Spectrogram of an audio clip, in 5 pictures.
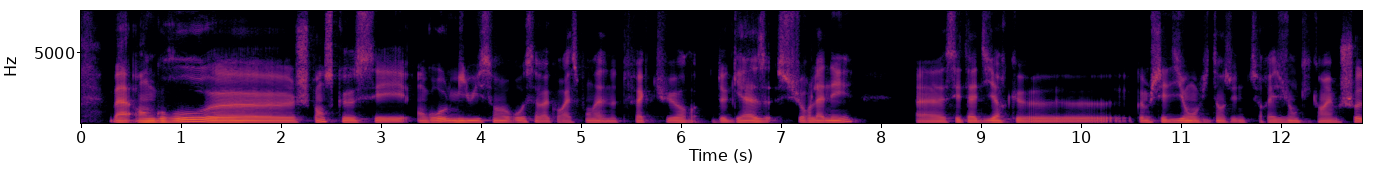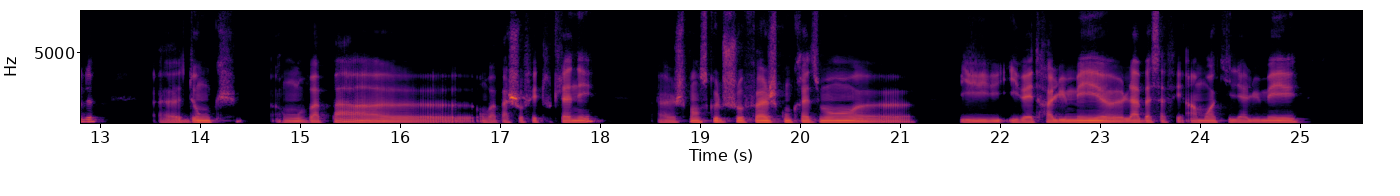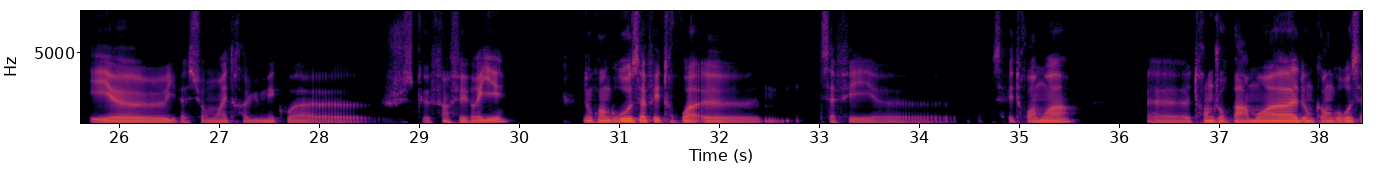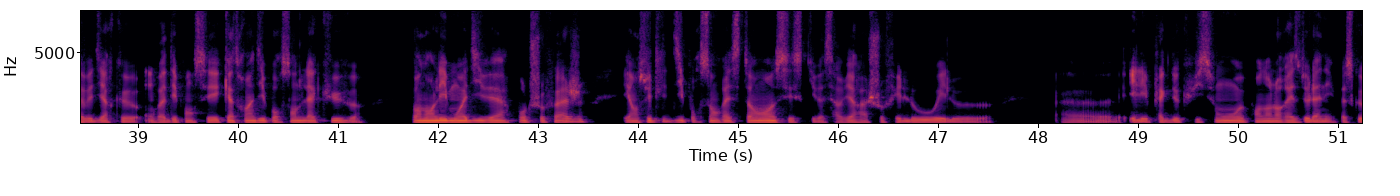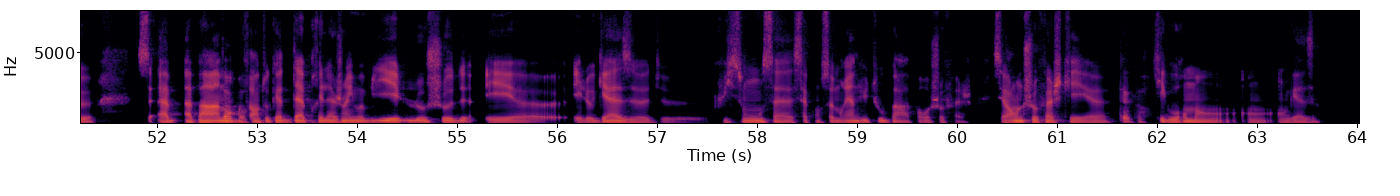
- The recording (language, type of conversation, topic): French, advice, Comment gérer une dépense imprévue sans sacrifier l’essentiel ?
- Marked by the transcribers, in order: drawn out: "que"; drawn out: "heu"; other background noise; laughing while speaking: "heu"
